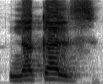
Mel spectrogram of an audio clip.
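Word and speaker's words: knuckles: तो इसके लिए नाम है cracking नकल्स। Cracking नकल्स। नकल्स में के साइलेंट है, ये नोट कर लीजिए।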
